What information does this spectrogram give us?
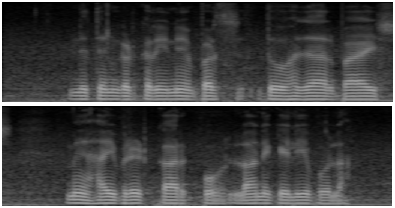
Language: Hindi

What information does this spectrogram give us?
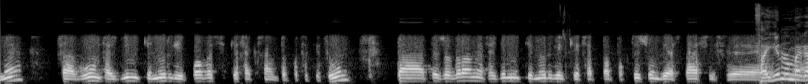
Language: Greek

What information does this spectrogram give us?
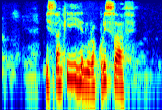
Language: Kinyarwanda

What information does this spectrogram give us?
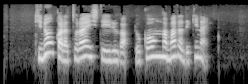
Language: Japanese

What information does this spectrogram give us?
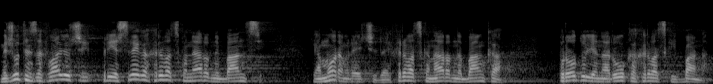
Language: Croatian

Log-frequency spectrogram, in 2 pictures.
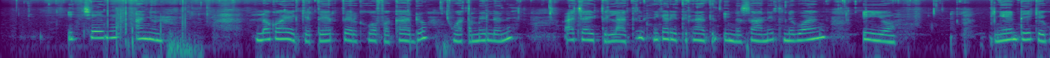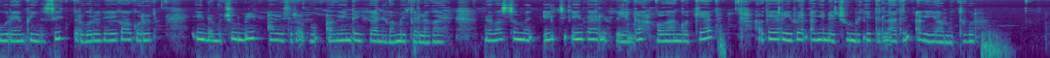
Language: Kalenjin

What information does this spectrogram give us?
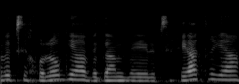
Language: Hebrew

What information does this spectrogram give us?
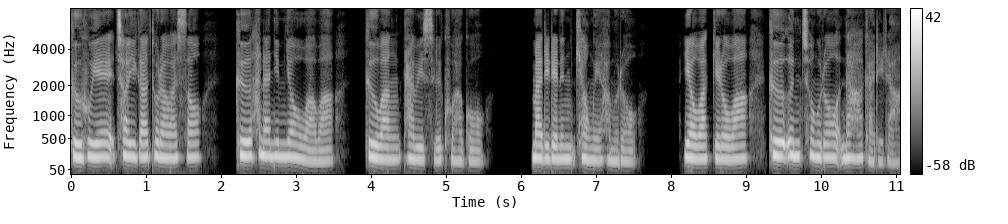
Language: Korean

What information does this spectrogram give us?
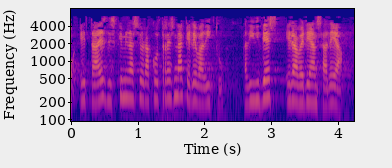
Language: Basque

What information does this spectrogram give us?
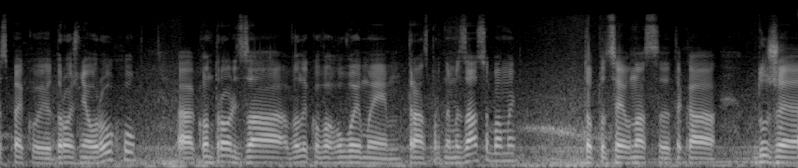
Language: Ukrainian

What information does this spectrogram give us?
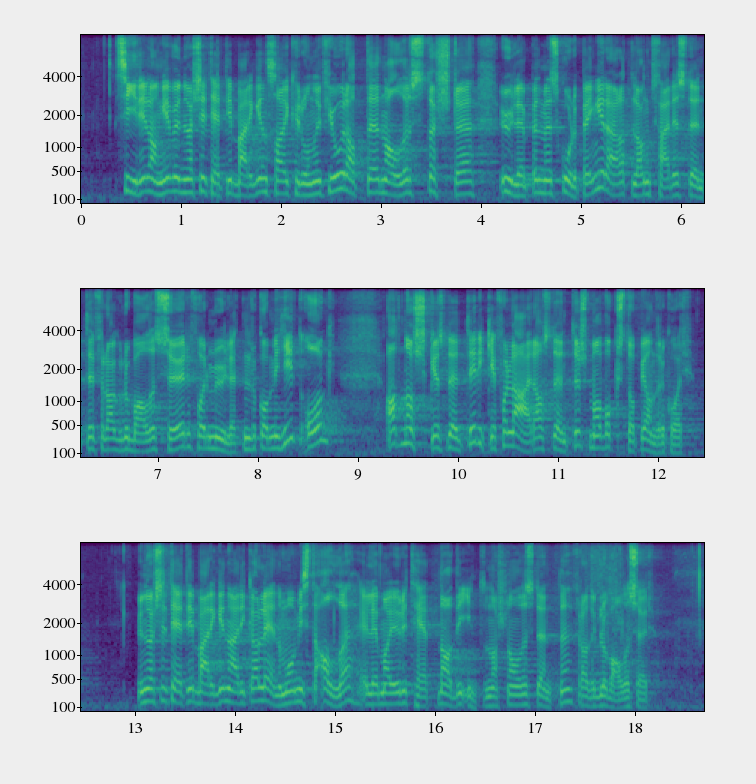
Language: Norwegian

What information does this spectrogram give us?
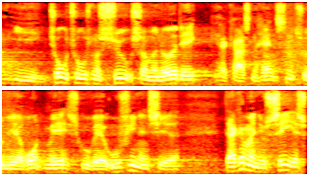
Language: Danish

